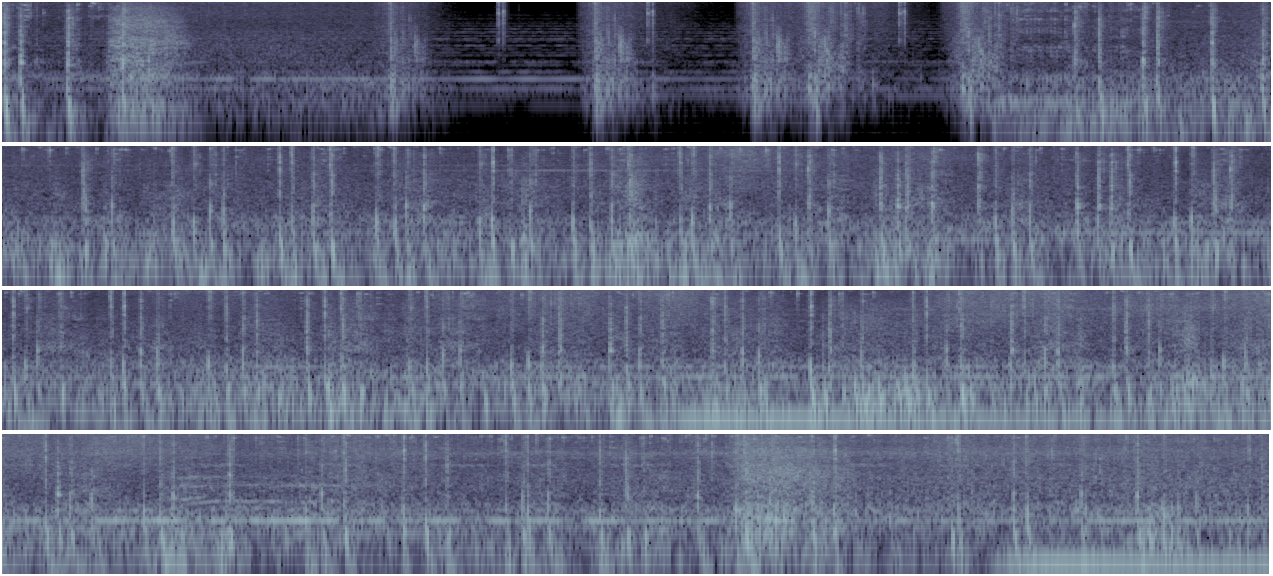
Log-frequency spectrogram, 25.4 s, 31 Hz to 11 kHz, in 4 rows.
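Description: Roach, the horse from The Witcher 3: Blood and Wine, gallops with steady rhythmic hoofbeats close by, following a few seconds of scattered thuds and quiet, under a continuous game soundscape.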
